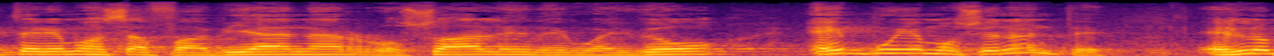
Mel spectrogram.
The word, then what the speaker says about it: Guaidó: del Mundo decir Juan guaidó el presidente legítimo de Venezuela algunos no sean pronunciar bien decían gudo guadi Pero al final era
